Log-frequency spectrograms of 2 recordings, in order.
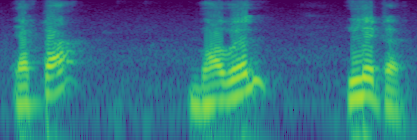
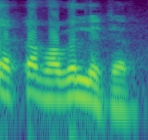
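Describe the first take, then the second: First: "একটা, vowel, letter" with a pause after each word; word-by-word emphasis. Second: Said in the usual way. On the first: Shown as a demonstration. Teacher drumming in the minimum condition, "একটা vowel letter" word by word. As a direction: spell out "একটা vowel letter" one word at a time, pitch rising on "vowel".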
